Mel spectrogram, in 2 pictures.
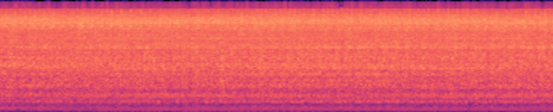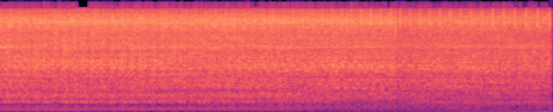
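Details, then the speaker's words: Petrol engine idling steady and even with no knocking after removing the torn air-conditioning compressor belt; the earlier knock was caused by the torn belt. "ребят снял ремень компрессора он действительно рваный скорее всего вся причиной за него сейчас зайдем и посмотрим ребят двигатель работает ровно"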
